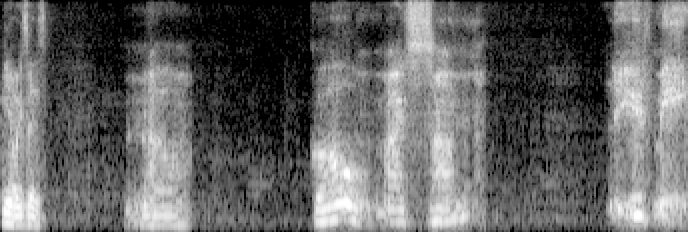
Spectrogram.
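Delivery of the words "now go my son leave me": very slow, breathy whisper. Quoting the unmasked Vader's words to his son: Sebastian Shaw's unmasked Vader voice. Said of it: "he would sound more like Sebastian Shaw in Return of the Jedi".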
